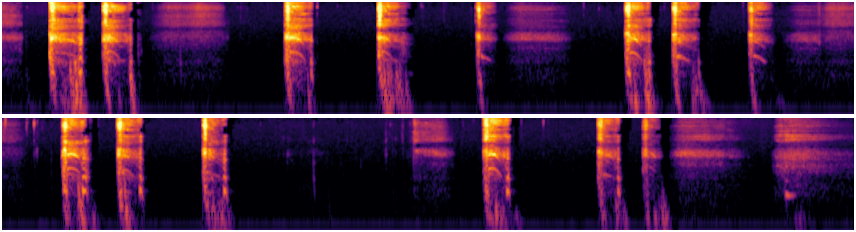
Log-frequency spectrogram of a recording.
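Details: A sister coughs about sixteen sharp coughs in short clusters over seventeen seconds, with quiet breaths between bouts; cough.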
